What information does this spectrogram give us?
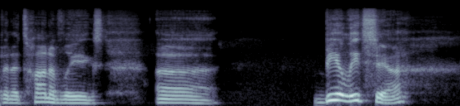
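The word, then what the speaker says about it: Bjelica: a ton of leagues, Bielitsa. It's pretty close. You got this one. It rhymes with pizza. It's Bielitsa. Bielitsa.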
